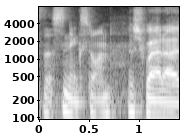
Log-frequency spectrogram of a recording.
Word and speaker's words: Cachoeira: Cachoeira is how you pronounce it. Remove it. Really? What is I thought it? it was Cachoeira. No, it's Cachoeira. It's waterfall, and I forget what language.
